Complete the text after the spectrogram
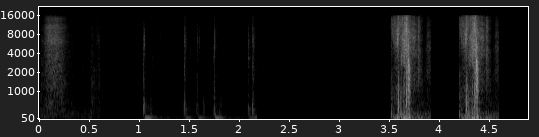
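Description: Short game menu sounds click and chime as items are selected.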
